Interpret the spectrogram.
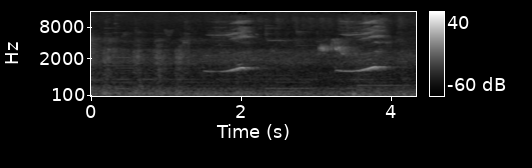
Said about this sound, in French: Partout où on va, on entend le bruit des oiseaux.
